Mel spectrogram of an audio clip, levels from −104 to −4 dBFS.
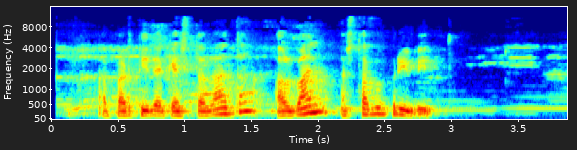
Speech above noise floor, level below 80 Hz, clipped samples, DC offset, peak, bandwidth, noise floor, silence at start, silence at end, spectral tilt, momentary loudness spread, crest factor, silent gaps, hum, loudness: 27 dB; -68 dBFS; under 0.1%; under 0.1%; -4 dBFS; 11.5 kHz; -48 dBFS; 0.05 s; 0.05 s; -7 dB/octave; 10 LU; 18 dB; none; none; -22 LUFS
